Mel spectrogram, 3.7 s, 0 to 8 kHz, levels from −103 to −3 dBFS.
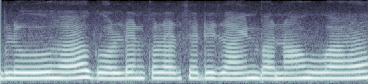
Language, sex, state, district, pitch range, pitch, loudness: Hindi, female, Bihar, Kaimur, 205-215 Hz, 210 Hz, -11 LUFS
